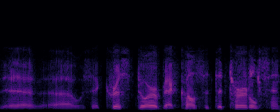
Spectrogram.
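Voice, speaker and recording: This is a man speaking. His pace is moderate. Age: 50s. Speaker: retired federal employee. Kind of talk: podcast interview.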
